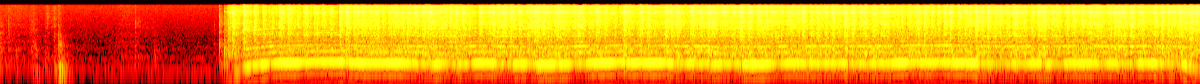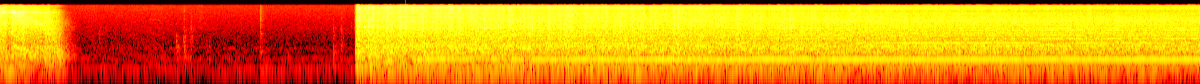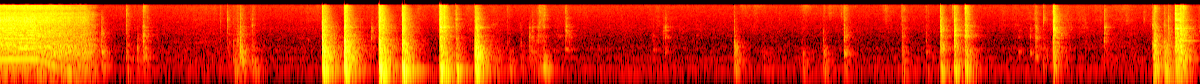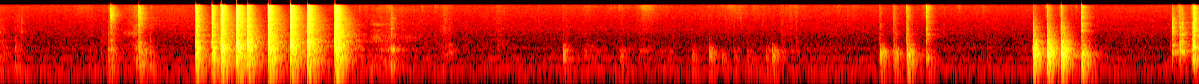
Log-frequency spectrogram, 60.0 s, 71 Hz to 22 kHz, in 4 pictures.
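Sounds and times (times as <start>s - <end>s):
coffee grinder motor grinding beans: 2.8s - 15.9s, 19.4s - 31.3s.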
